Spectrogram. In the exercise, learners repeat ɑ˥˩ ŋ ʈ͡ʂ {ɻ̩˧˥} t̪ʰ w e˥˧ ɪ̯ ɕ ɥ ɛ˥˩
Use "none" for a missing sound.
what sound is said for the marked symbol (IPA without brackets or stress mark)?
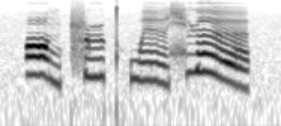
ɻ̩˥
